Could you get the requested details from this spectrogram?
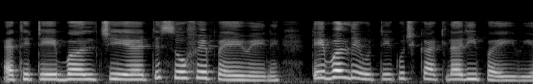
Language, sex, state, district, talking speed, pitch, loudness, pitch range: Punjabi, female, Delhi, New Delhi, 180 wpm, 235 Hz, -19 LUFS, 220-270 Hz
